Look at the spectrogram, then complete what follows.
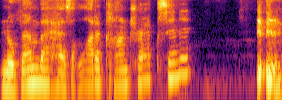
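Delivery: slow, cracking voice breaking up mid-line. Speaking directly to the viewer, voice cracking, giving out. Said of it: "I lost my voice on that one".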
